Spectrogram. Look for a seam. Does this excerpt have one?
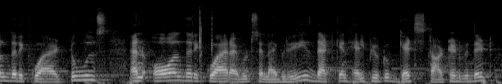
no; 0 cuts

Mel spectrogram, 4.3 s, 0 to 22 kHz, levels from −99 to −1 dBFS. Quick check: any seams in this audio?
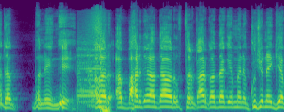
yes; 1 cut; at 1.2 s

